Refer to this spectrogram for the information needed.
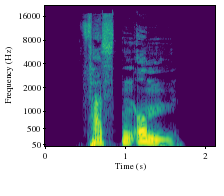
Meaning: inflection of umfassen: 1. first/third-person plural preterite 2. first/third-person plural subjunctive II
- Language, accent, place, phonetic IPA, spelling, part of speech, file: German, Germany, Berlin, [ˌfastn̩ ˈʊm], fassten um, verb, De-fassten um.ogg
